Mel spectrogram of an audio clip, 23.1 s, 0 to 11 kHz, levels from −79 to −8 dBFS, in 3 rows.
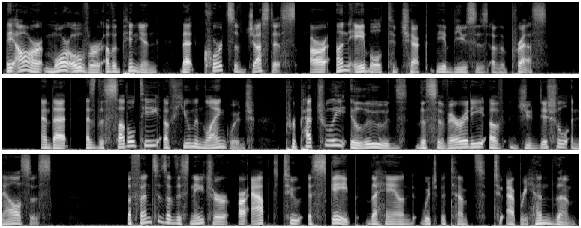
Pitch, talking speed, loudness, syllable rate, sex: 125 Hz, 125 wpm, -23 LUFS, 4.6 syllables/s, male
